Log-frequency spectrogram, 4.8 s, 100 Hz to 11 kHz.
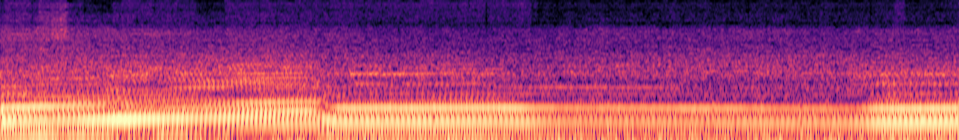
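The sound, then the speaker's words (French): A powerful 530-horsepower V8 sports car engine with xDrive four-wheel drive accelerating, its deep throbbing hum climbing then briefly dropping at a gear change before pulling on steadily and loud, with no voices. “On est là sur un moteur V8 530 chevaux, souple et économe en mode EcoPro en ville.”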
